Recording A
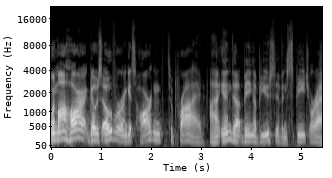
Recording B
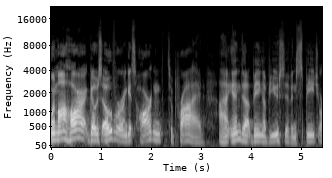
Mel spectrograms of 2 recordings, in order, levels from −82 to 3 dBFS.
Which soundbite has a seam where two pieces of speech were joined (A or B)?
A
